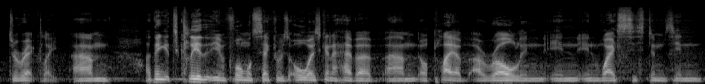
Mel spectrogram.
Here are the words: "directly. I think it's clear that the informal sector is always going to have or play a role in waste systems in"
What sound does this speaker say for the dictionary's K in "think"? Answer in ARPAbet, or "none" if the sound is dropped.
K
